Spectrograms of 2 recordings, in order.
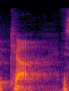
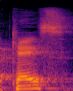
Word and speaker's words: case: Une affaire policière, mais c'est aussi le cas. Et c'est pas case, c'est case.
